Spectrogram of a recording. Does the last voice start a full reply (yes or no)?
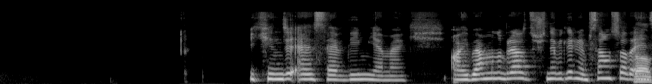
yes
